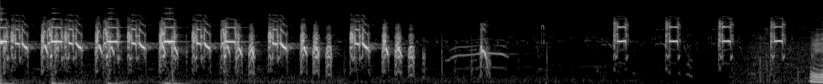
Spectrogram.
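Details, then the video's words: Francolin recorded in the wild in jungle, giving a series of harsh, rapidly repeated calls for about four seconds, then a short descending whistle and five evenly spaced sharp notes about half a second apart. "Viral Acha Teetar Voice | Real Jungle Teetar Sound"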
